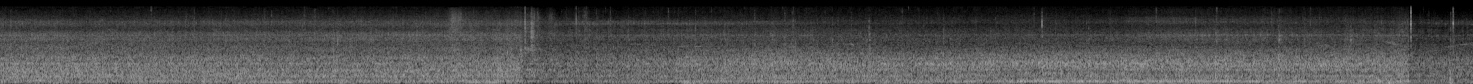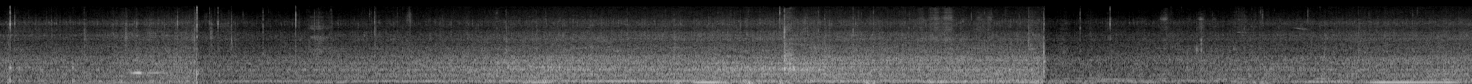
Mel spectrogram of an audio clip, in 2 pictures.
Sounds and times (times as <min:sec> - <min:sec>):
Rain on surface: 0:00.0 - 0:29.4.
